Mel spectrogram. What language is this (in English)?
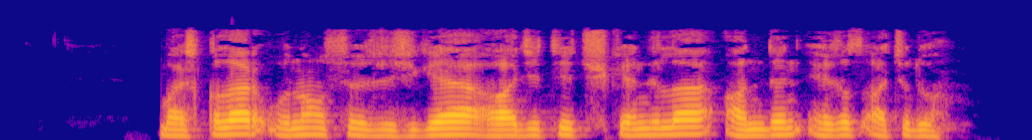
Uyghur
